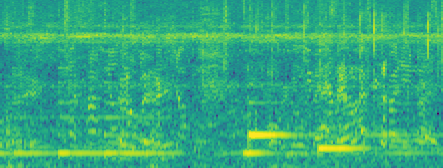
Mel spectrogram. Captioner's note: people chattering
